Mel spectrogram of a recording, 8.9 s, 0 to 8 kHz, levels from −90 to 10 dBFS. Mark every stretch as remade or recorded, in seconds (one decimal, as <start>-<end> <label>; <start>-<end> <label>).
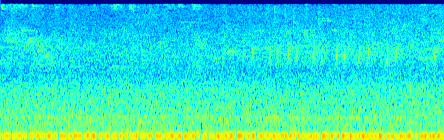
0.0-8.9 recorded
